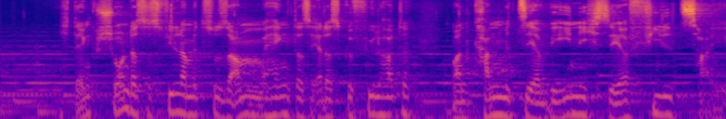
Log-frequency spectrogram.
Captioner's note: gentle music; speaking in foreign language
